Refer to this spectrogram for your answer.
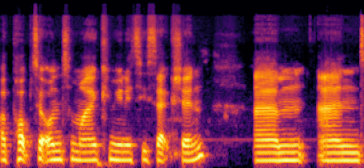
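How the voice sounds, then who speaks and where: In a London accent, a woman speaks with a very deep, low pitch. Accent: London-sounding voice. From Scotland. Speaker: live stream host. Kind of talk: casual chat. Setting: live stream.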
